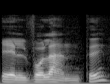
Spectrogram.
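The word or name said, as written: steering wheel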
